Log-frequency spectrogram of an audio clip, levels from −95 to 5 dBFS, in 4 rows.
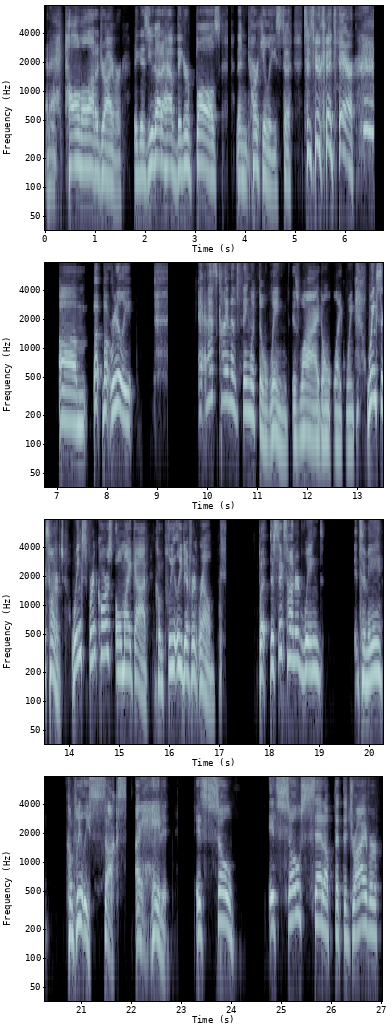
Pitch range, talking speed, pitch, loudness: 140-230 Hz, 160 wpm, 180 Hz, -22 LUFS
